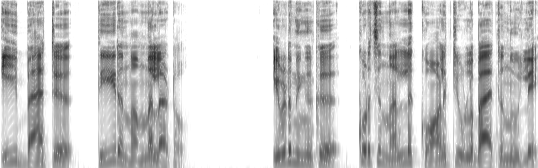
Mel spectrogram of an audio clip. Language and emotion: Malayalam, angry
